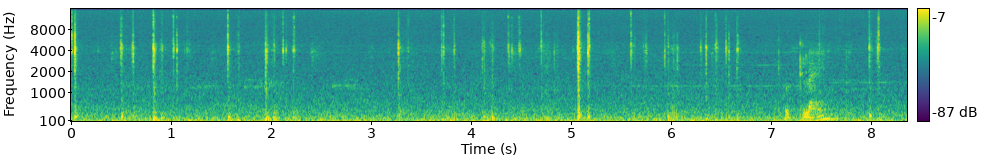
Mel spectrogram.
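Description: Typing on a computer keyboard: irregular key clicks, with one sharper keystroke about five seconds in.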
